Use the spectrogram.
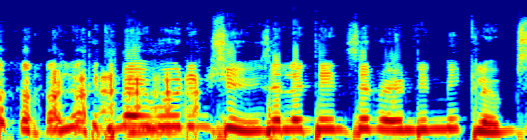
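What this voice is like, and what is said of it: Put-on Belgian accent. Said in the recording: “Hit me with your best Belgium accent ... it's like Denmark, kind of Belgium area, right? That's good.”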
